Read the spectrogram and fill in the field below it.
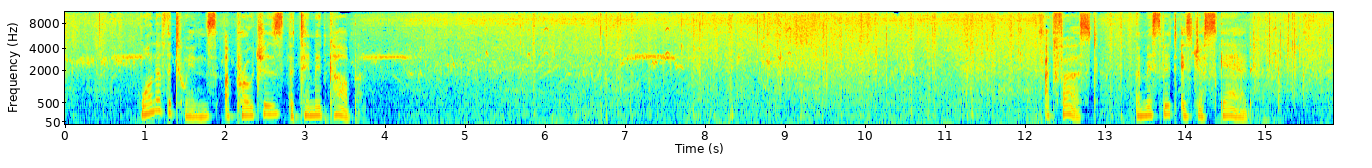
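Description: Young lion cubs mew and growl close by.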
